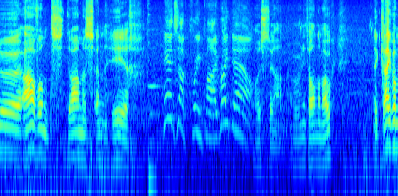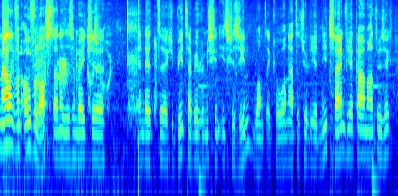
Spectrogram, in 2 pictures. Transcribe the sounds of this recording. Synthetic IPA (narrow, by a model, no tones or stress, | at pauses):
əaːvɔntdaːməsɛnhɪːrhæ̃nzʌp̚kʰɹ̥ĩmpʰaɪɹaɪtⁿnaʊrɵstəɣa̰ːnaʋənithɑndəmowxə | ɪkːrɛjxʋɛlˠmɛlˠɪŋvɑnowvəɹlɑstɛnətɪsənbejtə | ɪndɪtɣəbithɛbənjɵlimɪsxinitsxəzinʋɑntɪ̰khoːrnɛt̚dɑtjɵliətnitsɛjnvijakaːməraːtuzɪxt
